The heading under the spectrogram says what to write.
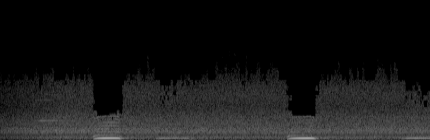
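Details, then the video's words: Two male long-eared owls (Asio otus) at the border of their territories trade low, soft single hoots: a near bird about every two and a half seconds, a fainter one answering between, over a quiet hiss. "Two males at the border of their territories"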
